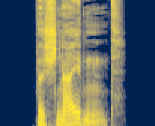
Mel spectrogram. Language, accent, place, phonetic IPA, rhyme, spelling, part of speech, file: German, Germany, Berlin, [bəˈʃnaɪ̯dn̩t], -aɪ̯dn̩t, beschneidend, verb, De-beschneidend.ogg
- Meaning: present participle of beschneiden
